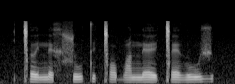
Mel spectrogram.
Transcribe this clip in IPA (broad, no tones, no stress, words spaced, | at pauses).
ǀəɪ̯nɛxsu t̪ɪǀɔbɑnɛɪ̯ ǀɛðuʒ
